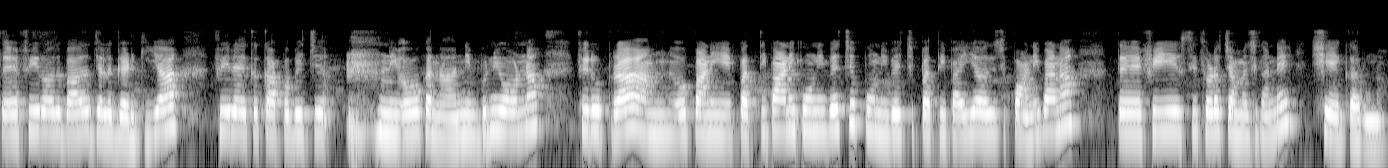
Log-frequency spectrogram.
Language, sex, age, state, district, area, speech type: Dogri, female, 30-45, Jammu and Kashmir, Reasi, rural, spontaneous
